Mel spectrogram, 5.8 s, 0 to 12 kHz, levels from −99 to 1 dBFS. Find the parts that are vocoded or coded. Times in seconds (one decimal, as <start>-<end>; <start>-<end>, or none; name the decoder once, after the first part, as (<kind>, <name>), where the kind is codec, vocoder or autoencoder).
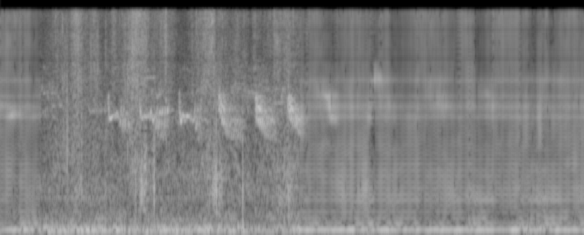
0.0-0.4 (vocoder, BigVGAN v2); 3.0-5.8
